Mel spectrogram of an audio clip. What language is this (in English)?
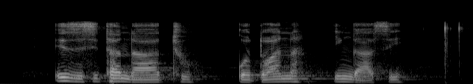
South Ndebele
